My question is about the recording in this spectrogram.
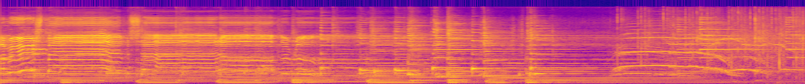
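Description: Bluegrass band of banjo, fiddle, mandolin, acoustic guitar and upright bass playing the closing bars of a song over a steady bass beat. The beat stops about two-thirds of the way in, and the band ends on a held final chord with sliding fiddle notes over it.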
